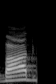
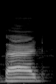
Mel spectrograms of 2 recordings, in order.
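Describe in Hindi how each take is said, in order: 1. स्वर एक लंबी खुली 'aa' ध्वनि है। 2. स्वर एक सपाट आगे की 'ae' ध्वनि है। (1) "इसे बाद भी पढ़ा जाता है" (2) "ए आई से आई की मात्रा हो जाएगा बैड"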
